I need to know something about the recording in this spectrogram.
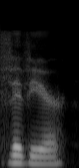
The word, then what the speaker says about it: vivir: Listen to the pronunciation of vivir. The V sounds just like in English and make sure you pronounce those vowels clearly, as we talked about earlier.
